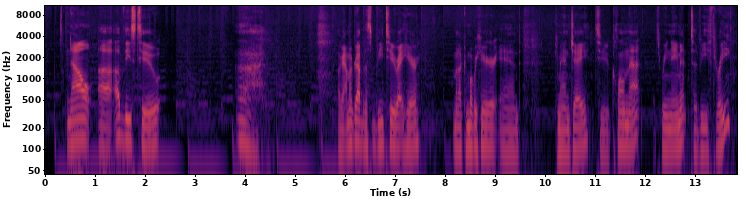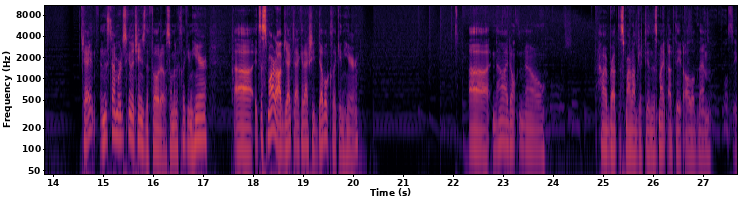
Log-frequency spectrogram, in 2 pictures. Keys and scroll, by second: 0.3 alt+super+space, 10.9 super+j, 13.3 v, 14.0 3, 14.0 Return, 21.7 v.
